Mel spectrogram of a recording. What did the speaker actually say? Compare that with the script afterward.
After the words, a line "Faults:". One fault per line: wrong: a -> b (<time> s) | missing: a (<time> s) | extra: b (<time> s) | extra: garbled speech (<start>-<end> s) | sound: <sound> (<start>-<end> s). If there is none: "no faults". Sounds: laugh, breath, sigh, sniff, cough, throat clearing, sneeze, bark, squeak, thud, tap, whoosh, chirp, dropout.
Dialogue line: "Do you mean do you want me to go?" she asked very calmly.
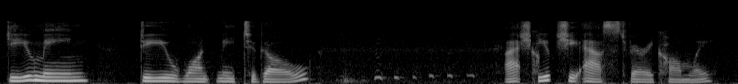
"Do you mean do you want me to go?" [garbled] she asked very calmly.
Faults:
sound: laugh (3.4-4.9 s)
extra: garbled speech (5.0-5.5 s)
